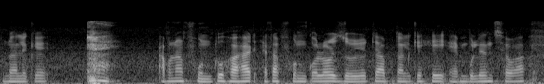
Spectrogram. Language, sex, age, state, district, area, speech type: Assamese, male, 30-45, Assam, Golaghat, urban, spontaneous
